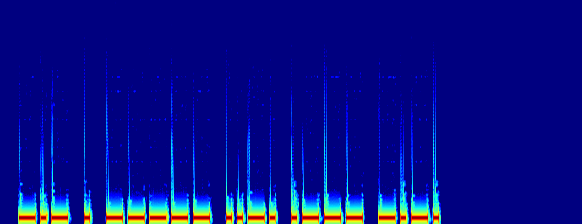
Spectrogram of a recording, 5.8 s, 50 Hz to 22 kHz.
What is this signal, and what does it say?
Morse code, heard as a keyed tone, about 22 wpm, 700 Hz. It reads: KE0FJC
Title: USA Callsign DE Callsign - 6 Characters - 22wpm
